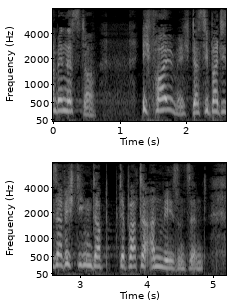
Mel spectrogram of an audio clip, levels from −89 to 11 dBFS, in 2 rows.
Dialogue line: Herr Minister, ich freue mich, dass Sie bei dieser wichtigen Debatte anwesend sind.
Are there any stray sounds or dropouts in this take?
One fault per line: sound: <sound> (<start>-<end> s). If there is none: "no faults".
no faults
